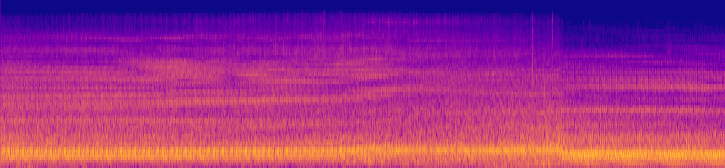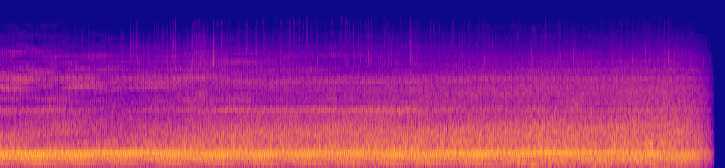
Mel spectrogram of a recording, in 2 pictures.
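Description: Scale RC trucks' electronic sound modules playing diesel truck engine sound at a steady, near-idle pace, rising slightly in pitch about seven seconds in. The sound changes abruptly about eleven seconds in, then runs steadily again and cuts off suddenly near the end.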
